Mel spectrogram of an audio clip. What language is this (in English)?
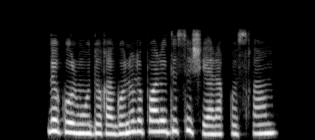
Pashto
